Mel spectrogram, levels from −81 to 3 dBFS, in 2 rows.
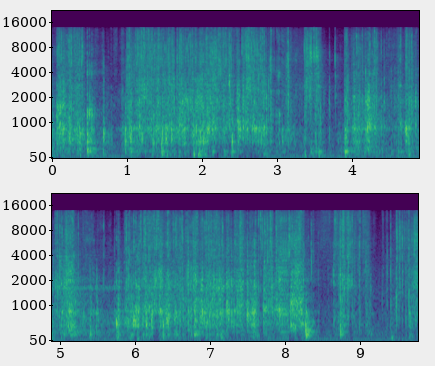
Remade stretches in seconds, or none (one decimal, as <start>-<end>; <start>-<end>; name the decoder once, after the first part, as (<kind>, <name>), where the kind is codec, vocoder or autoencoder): none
